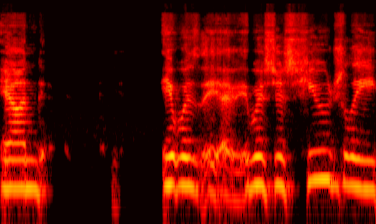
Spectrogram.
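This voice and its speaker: A somewhat breathy woman's voice. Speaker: spiritual coach and oracle card reader. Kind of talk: oracle card reading. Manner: soft-spoken.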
